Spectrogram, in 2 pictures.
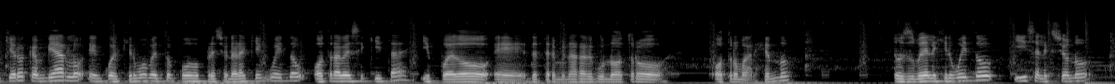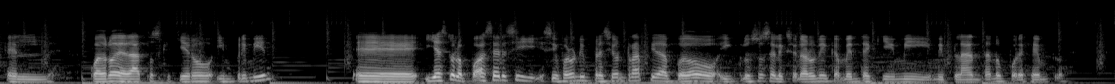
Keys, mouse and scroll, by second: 3.0 click, 4.9 click, 6.4 click, 15.7 click, 16.4 middle click, 17.1 scroll up 2, 17.8 scroll down 2, 18.7 click, 20.1 click, 22.1 click.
